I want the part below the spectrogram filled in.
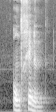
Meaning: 1. to develop into agricultural land 2. to remove the topsoil from 3. to excavate, to extract from the earth 4. to begin, to commence
- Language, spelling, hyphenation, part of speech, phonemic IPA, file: Dutch, ontginnen, ont‧gin‧nen, verb, /ˌɔntˈxɪ.nə(n)/, Nl-ontginnen.ogg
